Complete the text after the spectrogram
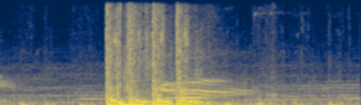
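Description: A rifle fires a single loud shot with a ringing echo.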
